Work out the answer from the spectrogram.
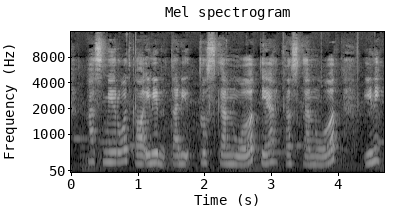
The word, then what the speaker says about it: Tuscan: Kalau si Giordani Gold Essenza ini dia punya base note-nya Tuscan wood, Tuscany, bacanya berarti Tuscan ya, Tuscan wood, amber note dan musk.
